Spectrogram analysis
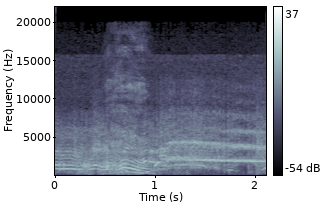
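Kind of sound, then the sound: sound effect, screams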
